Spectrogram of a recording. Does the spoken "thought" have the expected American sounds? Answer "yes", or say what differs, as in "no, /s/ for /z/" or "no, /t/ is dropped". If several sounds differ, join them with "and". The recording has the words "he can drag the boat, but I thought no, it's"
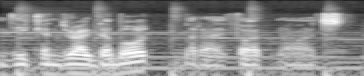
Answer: yes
